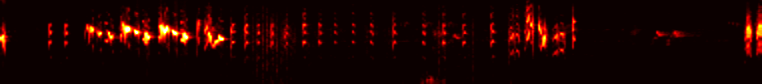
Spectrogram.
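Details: Sooty-headed Bulbul, a provoking fighting singer used as a lure: a tumbling run of slurred chirps, then a fast clicking series of short notes, a brief low thump, and a final burst of rising whistles.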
